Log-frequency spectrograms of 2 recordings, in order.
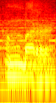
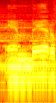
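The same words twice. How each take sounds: First: The first vowel is a weak, reduced e. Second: The first vowel is a clear, open e. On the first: The speaker calls it wrong. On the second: The speaker calls it right. "E nya seperti ini ya, E curug"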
